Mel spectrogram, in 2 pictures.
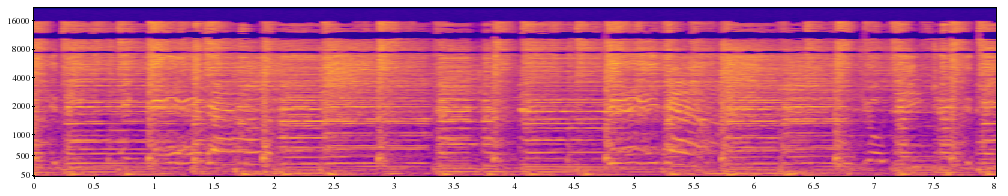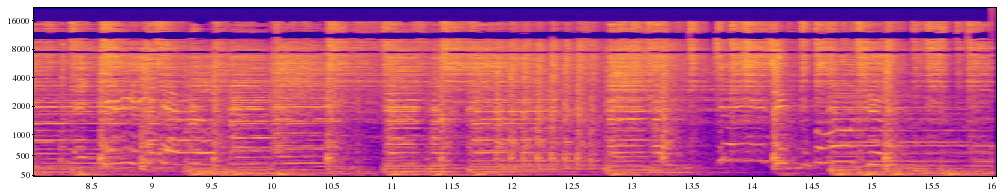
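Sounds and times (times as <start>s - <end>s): electric bass: 0.0s - 13.8s, 14.7s - 16.0s
drum kit groove: 0.0s - 16.0s.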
